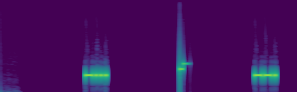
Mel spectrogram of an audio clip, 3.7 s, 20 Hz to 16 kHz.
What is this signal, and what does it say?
Morse code, heard as a keyed tone, about 40 wpm, 700 Hz. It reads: B G
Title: Single Letter-Number 40wpm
